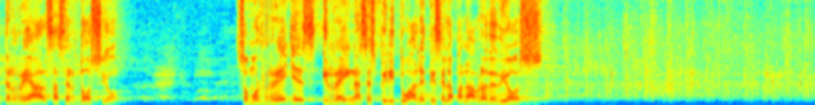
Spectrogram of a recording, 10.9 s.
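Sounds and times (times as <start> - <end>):
speech: 0.0 - 1.7, 3.2 - 7.4
audience applause: 7.3 - 10.8.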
